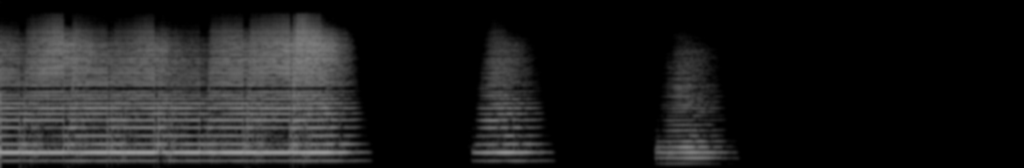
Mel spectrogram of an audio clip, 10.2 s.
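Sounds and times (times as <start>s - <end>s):
horn: 0.0s - 3.6s, 6.6s - 7.3s.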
